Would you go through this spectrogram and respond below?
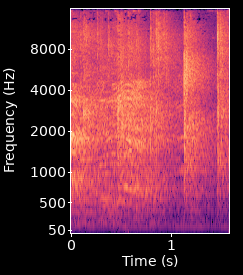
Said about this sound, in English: I love those little patty cake golf claps in the church when God is saying the whole point of me sending you there was to show you what I am about to give you.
